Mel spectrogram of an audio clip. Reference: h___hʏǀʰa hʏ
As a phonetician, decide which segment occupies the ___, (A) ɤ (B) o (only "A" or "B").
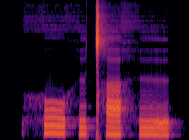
B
